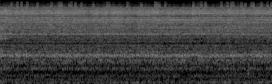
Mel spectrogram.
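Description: Compressed air hisses steadily into an engine cylinder of a 460 engine, a loud, continuous close-up rush with no break.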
